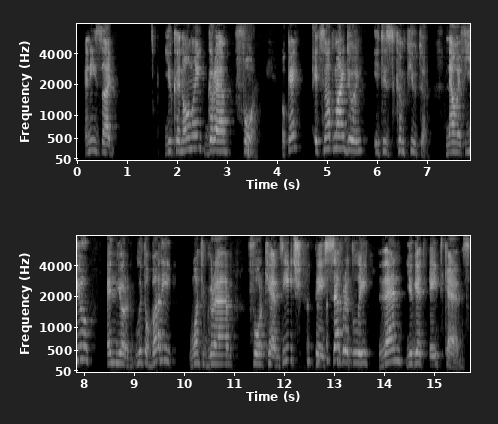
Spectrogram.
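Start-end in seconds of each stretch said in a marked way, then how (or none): 1.8-15.7 put-on Slavic accent. Retelling what a man told an angry customer, Eastern Bloc accent. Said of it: "Eastern Bloc accent".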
